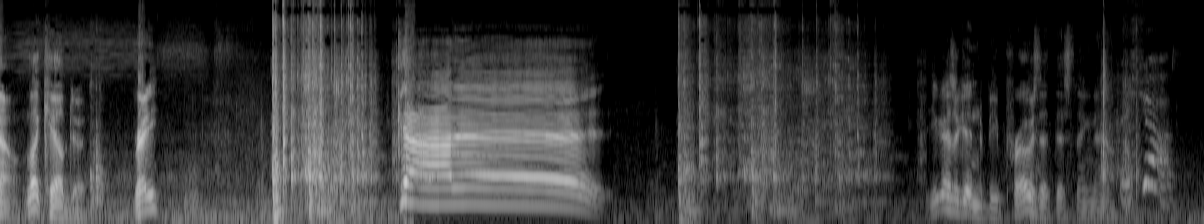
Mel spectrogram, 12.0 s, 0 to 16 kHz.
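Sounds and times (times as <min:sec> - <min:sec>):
plastic pieces clattering on wood: 0:02.7 - 0:04.0, 0:06.8 - 0:08.9.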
